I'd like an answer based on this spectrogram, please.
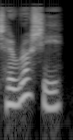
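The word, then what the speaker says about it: Hiroshi: fake name he took a Japanese character from the term World Expo which could be pronounced hirosi and fujikawa from the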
